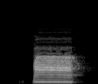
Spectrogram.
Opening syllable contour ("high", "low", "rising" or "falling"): high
